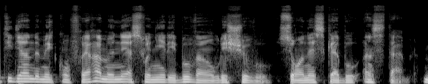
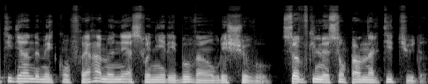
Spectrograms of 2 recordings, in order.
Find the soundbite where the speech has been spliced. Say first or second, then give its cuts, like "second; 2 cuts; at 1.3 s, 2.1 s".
first; 1 cut; at 2.7 s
